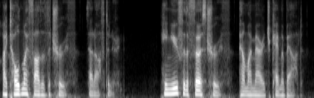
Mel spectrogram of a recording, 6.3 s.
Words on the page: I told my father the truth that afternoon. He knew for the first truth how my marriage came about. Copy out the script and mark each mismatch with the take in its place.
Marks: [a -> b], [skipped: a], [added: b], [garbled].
I told my father the truth that afternoon. He knew for the first truth how my marriage came about.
